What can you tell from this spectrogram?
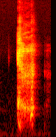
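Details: A person coughs, then apologises for coughing.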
